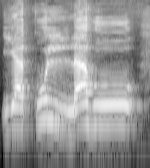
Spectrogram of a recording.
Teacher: یہ جو نون ہے ادغام کی وجہ سے اس کو یہاں آپ نے نہیں ادا کرنا، کاف کو لام کے ساتھ ملانا ہے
